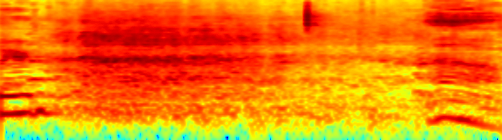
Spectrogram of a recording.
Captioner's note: audience laughing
